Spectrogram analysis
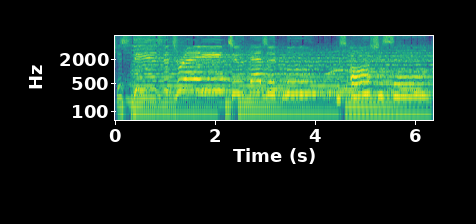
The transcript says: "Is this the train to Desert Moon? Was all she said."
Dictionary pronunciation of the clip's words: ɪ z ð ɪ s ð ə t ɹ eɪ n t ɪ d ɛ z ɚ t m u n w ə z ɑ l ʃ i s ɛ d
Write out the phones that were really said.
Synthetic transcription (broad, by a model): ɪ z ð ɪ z ð ə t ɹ eɪ n t ɪ d ɛ z ɚ t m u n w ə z ɑ l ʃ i s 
